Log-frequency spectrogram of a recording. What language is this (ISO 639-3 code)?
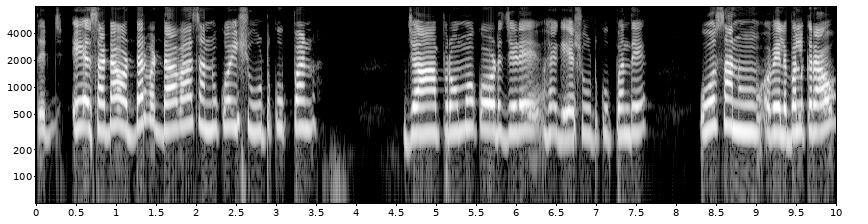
pan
